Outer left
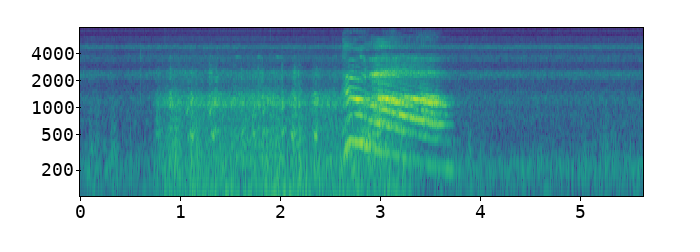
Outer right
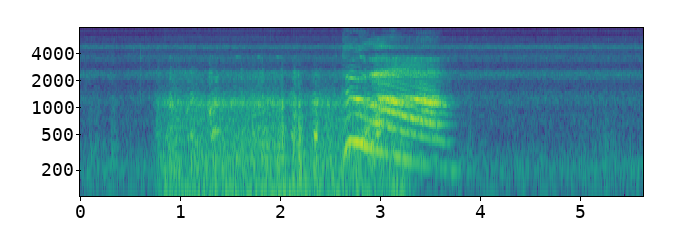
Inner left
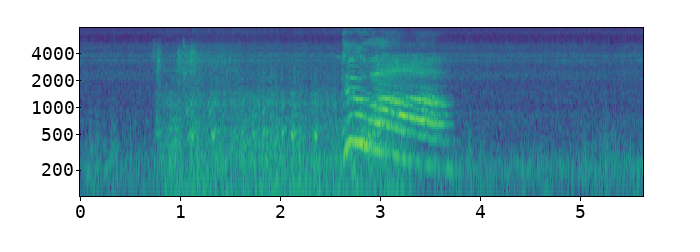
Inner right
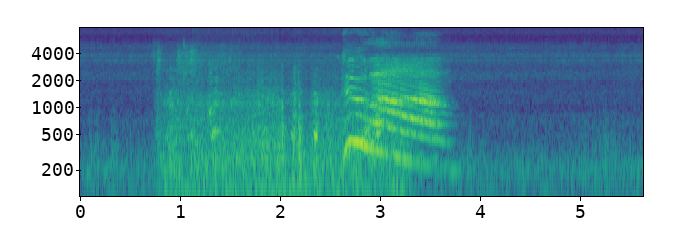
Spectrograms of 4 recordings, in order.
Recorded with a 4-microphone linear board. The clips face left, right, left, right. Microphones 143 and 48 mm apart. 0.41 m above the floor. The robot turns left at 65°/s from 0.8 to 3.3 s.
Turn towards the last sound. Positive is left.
turn(degrees=-65)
